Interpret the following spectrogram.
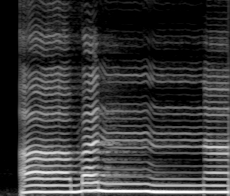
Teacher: harakat qu a a mad badal sebab ada Hamzah yang dipanjangkan cara bacanya panjang a-nya dua harakat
